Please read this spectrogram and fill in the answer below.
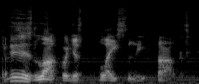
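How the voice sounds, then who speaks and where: A man chatting and bantering casually as a player in a group game, his delivery animated. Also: lowish voice, brisk, soft background music.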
